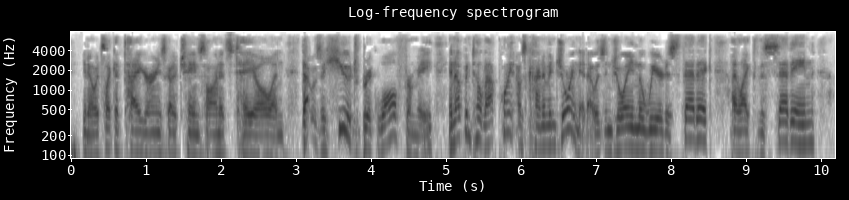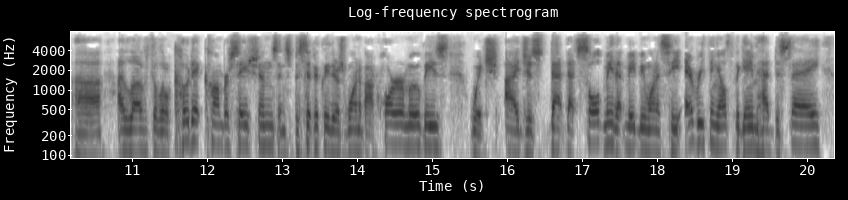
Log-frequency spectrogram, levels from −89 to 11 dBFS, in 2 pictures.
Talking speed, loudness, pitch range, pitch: 240 wpm, -16 LUFS, 115-150 Hz, 130 Hz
